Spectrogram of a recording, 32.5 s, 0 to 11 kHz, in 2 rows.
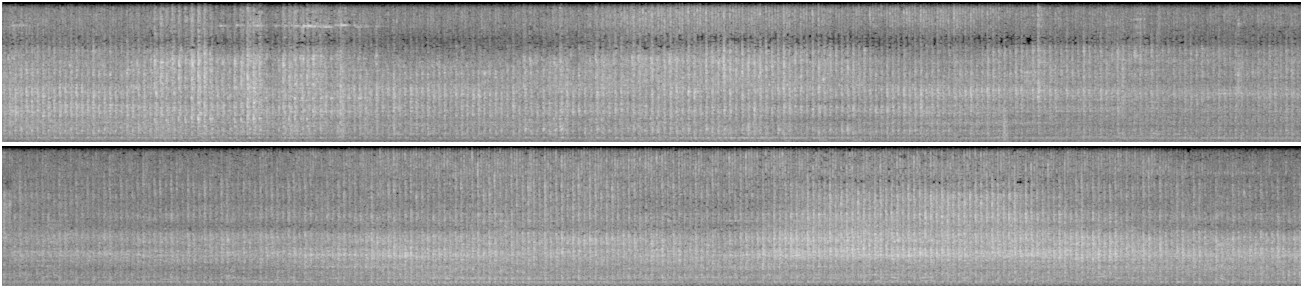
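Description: Swaraj 744 FE tractor's three-cylinder diesel engine idling steadily, with an even, rapid diesel knock, a little louder in the last third.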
